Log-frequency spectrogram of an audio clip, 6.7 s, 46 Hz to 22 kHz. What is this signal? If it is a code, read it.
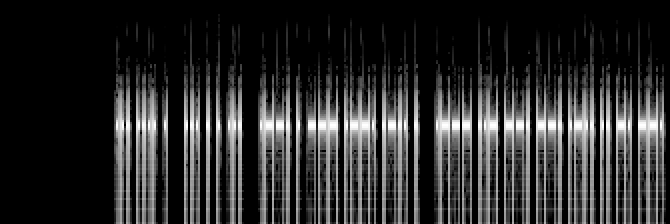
Morse code, heard as a keyed tone, about 44 wpm, 700 Hz. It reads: SHE SEES PEOPLE JUGGLING
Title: Easy Phrases 45wpm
